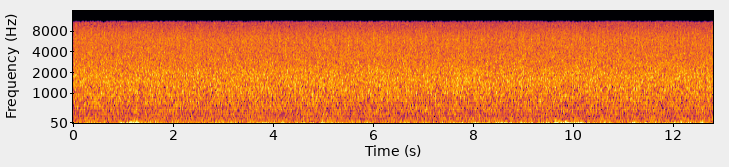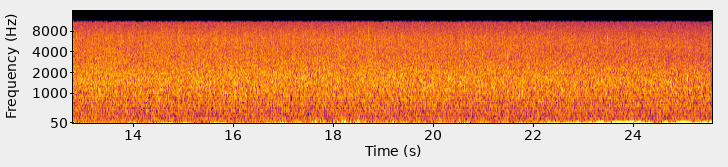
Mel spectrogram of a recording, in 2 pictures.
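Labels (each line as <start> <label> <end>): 0.1 A waterfall rushing over rocks generates a continuous sound. 25.4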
